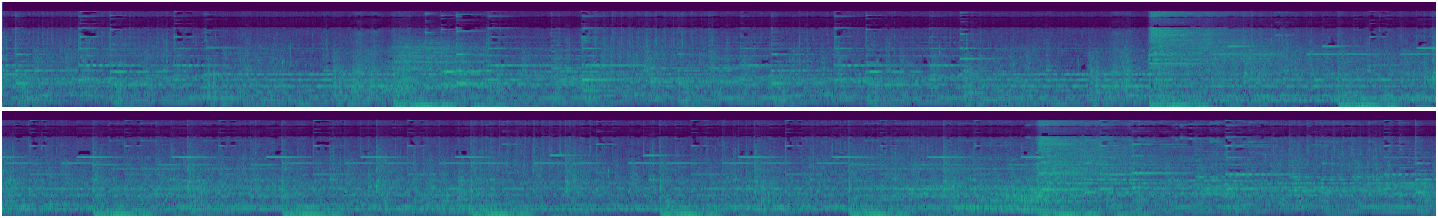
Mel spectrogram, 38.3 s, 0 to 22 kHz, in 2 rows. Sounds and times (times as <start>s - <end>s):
Music: 0.0s - 38.2s.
